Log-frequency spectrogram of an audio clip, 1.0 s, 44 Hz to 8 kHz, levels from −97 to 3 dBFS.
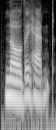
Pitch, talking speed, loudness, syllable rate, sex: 160 Hz, 180 wpm, -15 LUFS, 3.6 syllables/s, male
